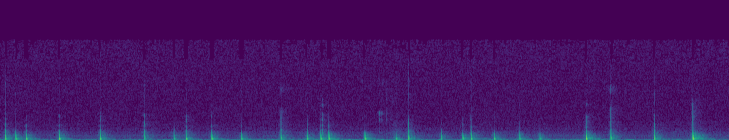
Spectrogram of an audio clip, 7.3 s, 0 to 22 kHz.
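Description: A medium hardcover journal with a dark red leather cover and a brass owl emblem, solid, is held close and tapped with fingertips and nails. There are 29 short, dry, irregular taps, each with a soft thud centred around 250 Hz, a crisp clicky edge, and almost no ring. The taps stand apart over a quiet background.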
